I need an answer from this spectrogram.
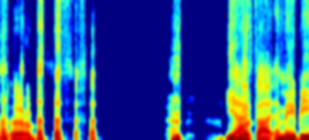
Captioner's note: laughing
